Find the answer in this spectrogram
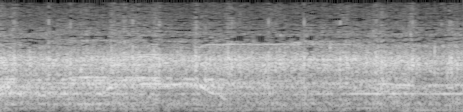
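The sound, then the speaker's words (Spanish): Applause sound effect: a loud, steady wash of dense clapping that holds at an even level throughout, with no talk over it. “le vamos a poner sus aplausos, por supuesto.”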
